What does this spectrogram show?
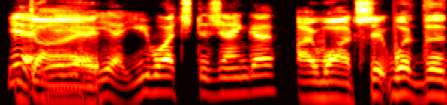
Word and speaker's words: Django: yeah yeah you watched Django I watched it what the the D is silent maybe for you but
